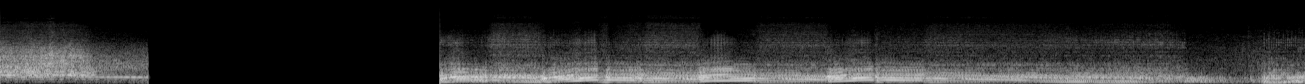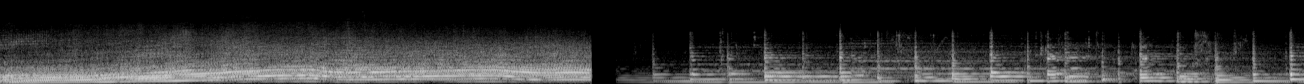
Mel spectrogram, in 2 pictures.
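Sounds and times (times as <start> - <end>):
truck engine revving: 4.4 - 19.0.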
